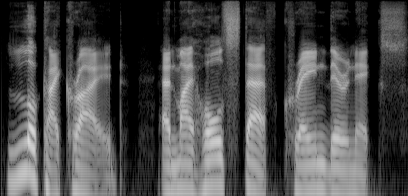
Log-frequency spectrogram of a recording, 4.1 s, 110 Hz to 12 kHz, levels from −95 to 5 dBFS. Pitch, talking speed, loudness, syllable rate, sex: 110 Hz, 145 wpm, -20 LUFS, 3.3 syllables/s, male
